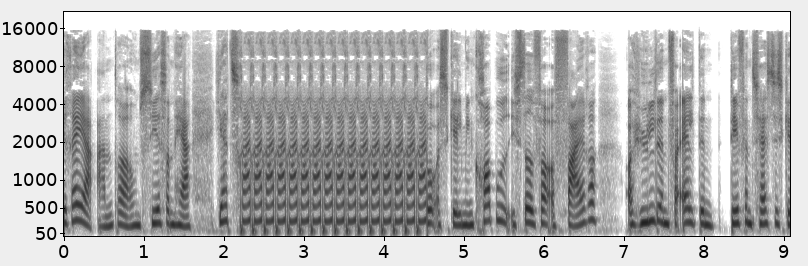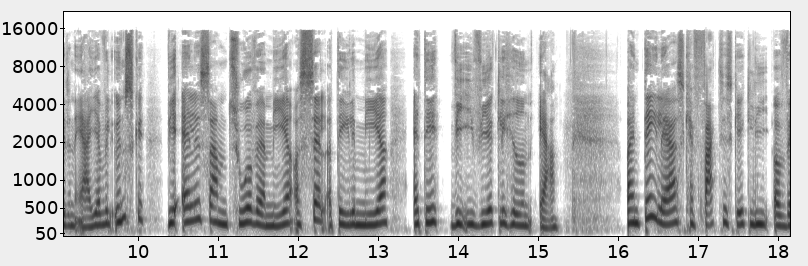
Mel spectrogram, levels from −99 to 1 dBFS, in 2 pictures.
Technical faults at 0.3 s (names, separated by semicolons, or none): none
